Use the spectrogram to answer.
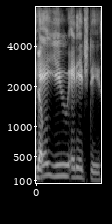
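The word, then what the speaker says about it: AuDHD: It's the It's the first syllable of autism then and then ADHD.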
